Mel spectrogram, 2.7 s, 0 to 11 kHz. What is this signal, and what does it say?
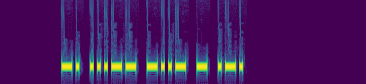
Morse code, heard as a keyed tone, about 46 wpm, 700 Hz. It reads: N3XTR
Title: USA Call Signs - 4x Character Spacing - 45wpm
